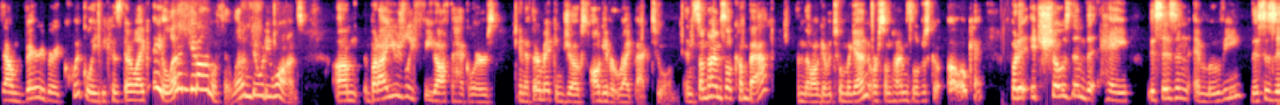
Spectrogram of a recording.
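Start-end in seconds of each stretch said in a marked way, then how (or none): 2.1-4.1 high-pitched mock protest; imitated crowd protest. Audience telling a heckler to back off, high mock protest. Voices crowd defending the performer. 12.7-13.1 high-pitched imitated concession; mock backing down. Heckler giving in to the magician, high mock concession.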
